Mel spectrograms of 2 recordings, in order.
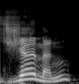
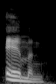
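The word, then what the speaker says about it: Germán: Oh, his name's German, but it's pronounced Ehrman.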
